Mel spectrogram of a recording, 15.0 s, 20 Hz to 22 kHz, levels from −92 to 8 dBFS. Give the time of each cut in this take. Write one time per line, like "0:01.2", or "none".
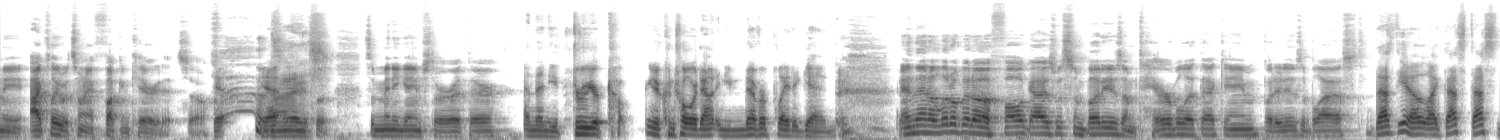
0:08.4
0:13.8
